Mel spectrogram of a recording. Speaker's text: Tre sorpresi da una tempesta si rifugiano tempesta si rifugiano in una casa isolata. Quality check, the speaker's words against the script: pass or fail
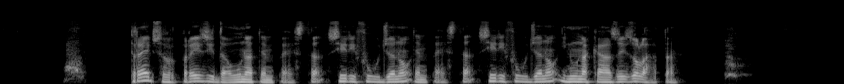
pass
